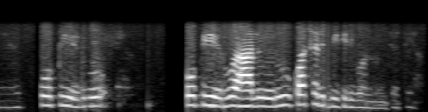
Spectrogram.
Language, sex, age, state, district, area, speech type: Nepali, female, 45-60, West Bengal, Jalpaiguri, rural, conversation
